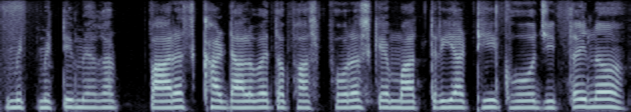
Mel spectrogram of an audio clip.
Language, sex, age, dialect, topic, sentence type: Magahi, male, 51-55, Central/Standard, agriculture, question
